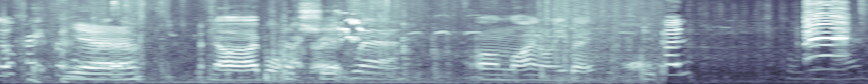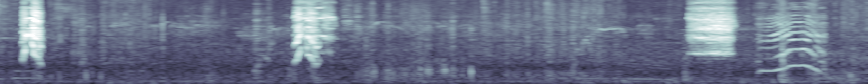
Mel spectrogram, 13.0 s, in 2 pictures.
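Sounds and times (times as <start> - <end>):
parrots squawking: 2.2 - 3.7, 6.0 - 6.9, 8.6 - 9.1, 11.6 - 12.6.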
